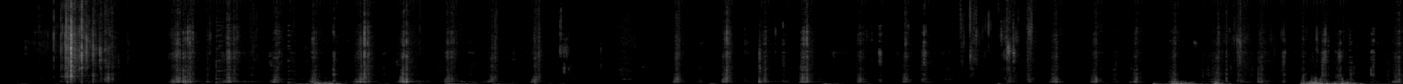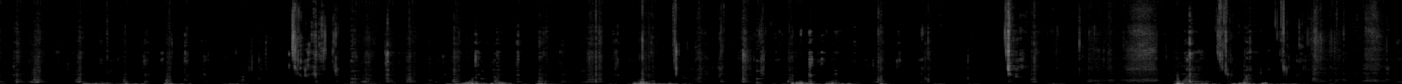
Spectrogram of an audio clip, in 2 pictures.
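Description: Close-up chewing and crunching of a mouthful of food, beginning with a crisp bite into a raw round Thai eggplant. Irregular wet clicks and soft low thuds of chewing carry on throughout.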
